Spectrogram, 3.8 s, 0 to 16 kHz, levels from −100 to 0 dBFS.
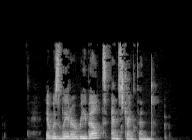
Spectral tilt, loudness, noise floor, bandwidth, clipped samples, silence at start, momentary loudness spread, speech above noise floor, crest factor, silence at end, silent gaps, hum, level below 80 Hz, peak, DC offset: -4.5 dB/octave; -21 LUFS; -72 dBFS; 11.5 kHz; under 0.1%; 0.95 s; 11 LU; 52 dB; 18 dB; 0.5 s; none; none; -64 dBFS; -4 dBFS; under 0.1%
